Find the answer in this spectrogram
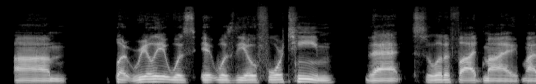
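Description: Dry and close with no echo on a very clean recording with a silent background, a man with an American accent speaks at a fairly slow pace in an unremarkable speaking voice, his pitch fairly low with ordinary variation. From Philadelphia. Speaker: radio host. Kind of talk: casual chat.

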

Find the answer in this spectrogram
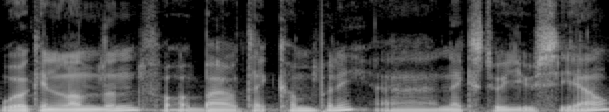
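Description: A man with a French accent, fairly low-pitched, talking at a very fast pace. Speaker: pharma executive. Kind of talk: interview. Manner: halting, many fillers.

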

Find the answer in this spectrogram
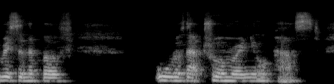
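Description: At a moderate pace, a woman speaks in an unremarkable speaking voice pitched fairly low. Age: 50s. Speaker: podcast host. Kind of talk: interview; scripted introduction.

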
